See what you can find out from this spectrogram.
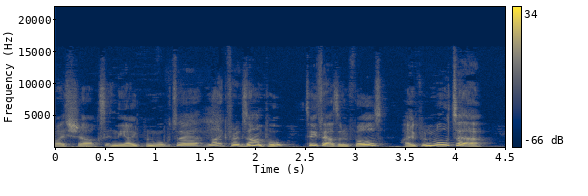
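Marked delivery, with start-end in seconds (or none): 1.5-4.3 bright, upbeat, cheery, pitched-up delivery. Host introducing another shark film as an example, cheery. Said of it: "I said it in such a cheery voice".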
